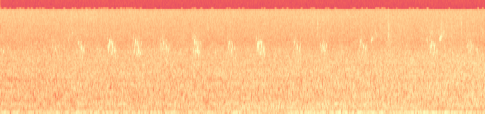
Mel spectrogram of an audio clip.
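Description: Quiet outdoor ambience: a steady low rumble under short high chirps from a small bird, repeating about twice a second.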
